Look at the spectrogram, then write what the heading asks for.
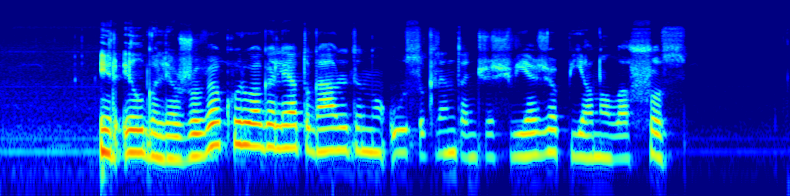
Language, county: Lithuanian, Vilnius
